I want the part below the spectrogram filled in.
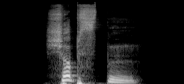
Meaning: inflection of schubsen: 1. first/third-person plural preterite 2. first/third-person plural subjunctive II
- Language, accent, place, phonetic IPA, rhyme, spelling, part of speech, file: German, Germany, Berlin, [ˈʃʊpstn̩], -ʊpstn̩, schubsten, verb, De-schubsten.ogg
